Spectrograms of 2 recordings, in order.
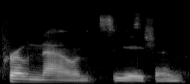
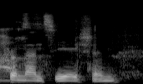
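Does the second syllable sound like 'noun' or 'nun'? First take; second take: noun; nun. First: The second syllable sounds like 'noun'. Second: The second syllable sounds like 'nun'. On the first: The speaker calls it wrong. "It's not pronunciation" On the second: The speaker calls it right. "It is pronunciation"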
